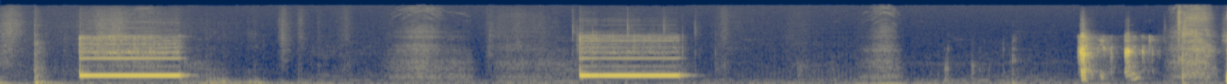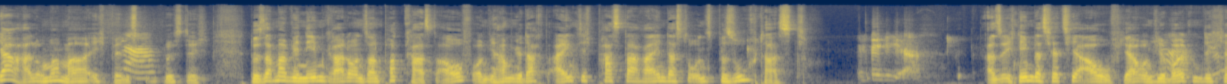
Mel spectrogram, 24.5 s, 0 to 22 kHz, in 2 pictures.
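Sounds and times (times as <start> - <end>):
telephone ringing tone on speakerphone: 0.8 - 2.0, 5.8 - 7.0
telephone on speakerphone dialing tones: 5.8 - 7.0
speech: 12.3 - 20.4, 22.1 - 24.5.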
